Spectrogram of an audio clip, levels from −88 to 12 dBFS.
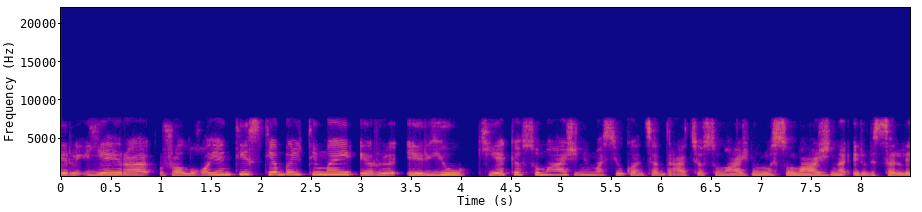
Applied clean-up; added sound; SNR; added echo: none; none; none; none.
